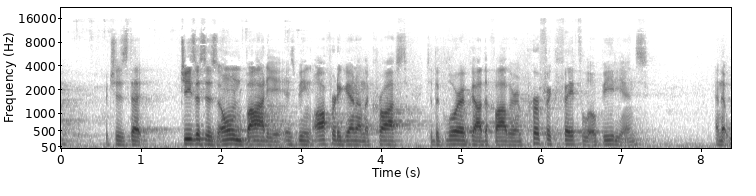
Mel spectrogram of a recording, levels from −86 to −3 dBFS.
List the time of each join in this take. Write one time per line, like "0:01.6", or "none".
none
